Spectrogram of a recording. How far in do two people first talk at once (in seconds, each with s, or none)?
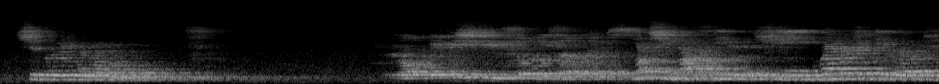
none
